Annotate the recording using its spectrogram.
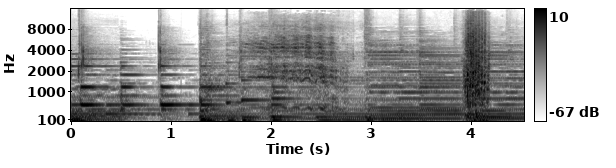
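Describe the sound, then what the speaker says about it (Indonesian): A horse lets out a loud, drawn-out whinny, trailing into shakier neighing and ending in a sharp, breathy snort, with steady background music underneath. "Kuda adalah hewan mamalia yang sangat kental dengan peradaban manusia"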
